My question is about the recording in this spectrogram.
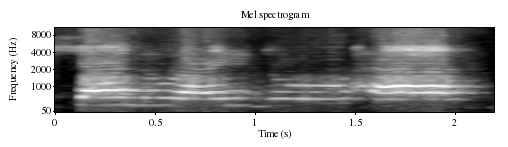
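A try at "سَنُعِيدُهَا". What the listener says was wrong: You forgot to pronounce the yamad. Sanu'iduha. Also, mad ya will ya coming empty, no harakah on it, and preceded by a letter with kasra.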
